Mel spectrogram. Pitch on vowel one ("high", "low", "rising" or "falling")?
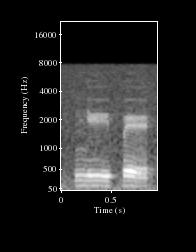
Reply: low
